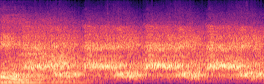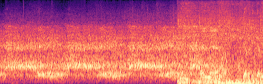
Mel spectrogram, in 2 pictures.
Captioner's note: crowd cheering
